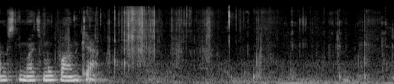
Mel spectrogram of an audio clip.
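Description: Crusty bread crunches as a young woman bites and chews.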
